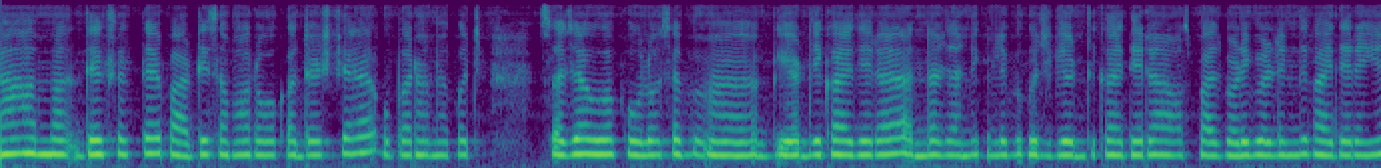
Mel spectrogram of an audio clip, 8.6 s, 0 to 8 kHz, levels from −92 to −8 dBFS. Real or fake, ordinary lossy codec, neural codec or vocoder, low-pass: fake; none; codec, 24 kHz, 6 kbps, HILCodec; 7.2 kHz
